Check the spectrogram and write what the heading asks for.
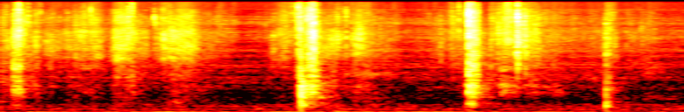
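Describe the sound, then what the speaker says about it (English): A knife roughly chops a large pile of kale on a cutting board for sausage, kale and couscous soup, giving a few sharp, separated thwacks over a faint background, with no talking. "I just take the kale and just roughly chop everything up into"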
